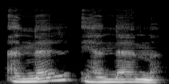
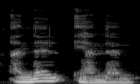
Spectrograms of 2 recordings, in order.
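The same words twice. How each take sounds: First: Slow, weighted "Un L et un M"; dawning shock, spelled out slowly; slow stunned repeat. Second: Said in the usual way. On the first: A narrator's reading. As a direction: let each letter land, louder.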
